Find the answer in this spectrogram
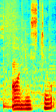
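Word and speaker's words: honest: কারণ হচ্ছে আওয়ার আর অনেস্টের ক্ষেত্রে আমি এইচটা সাইলেন্ট রাখি, তাই তো? মানে আমি ও দিয়ে উচ্চারণটা শুরু করছি, আওয়ার, অনেস্ট।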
